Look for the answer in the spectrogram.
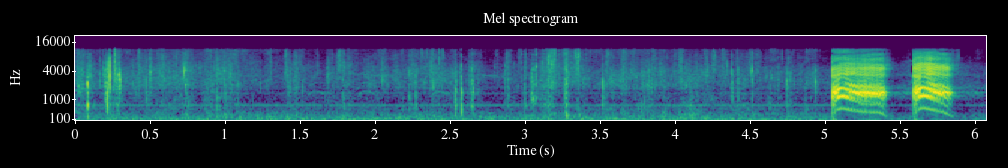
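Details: Crows in Chatham-Kent recorded close up: after a stretch of low rustling background noise, two loud harsh descending caws ring out about half a second apart near the end.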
